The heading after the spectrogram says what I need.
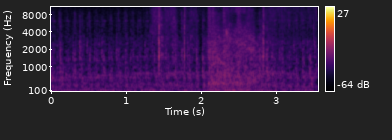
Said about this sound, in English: Another round of shooting aliens.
